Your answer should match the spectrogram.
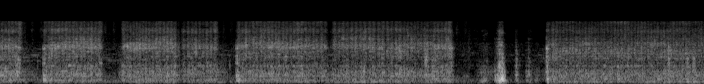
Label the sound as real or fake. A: real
